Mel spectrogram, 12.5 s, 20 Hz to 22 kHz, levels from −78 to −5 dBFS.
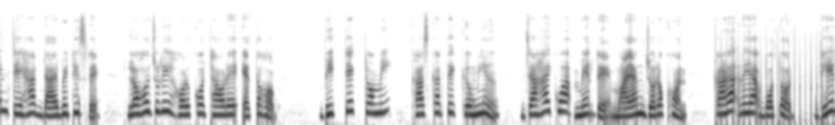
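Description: DAB burbling breaks up the speech from 1.17 to 1.87 s, 3.49 to 4.24 s, 6.82 to 7.66 s and 9.04 to 10.04 s. Residual bit errors corrupt sub-band data, producing short blips of noise in single sub-bands. From 10.73 to 12.50 s a regular train of clicks ticks at 11.9 per second, clearly above the speech, likely from interference or a struggling interface.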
